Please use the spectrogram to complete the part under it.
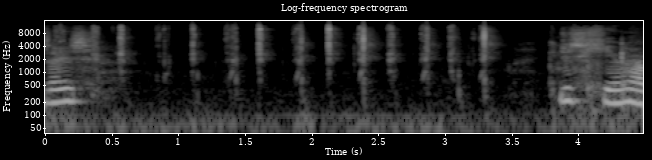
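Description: Scissors snip open and shut rapidly.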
